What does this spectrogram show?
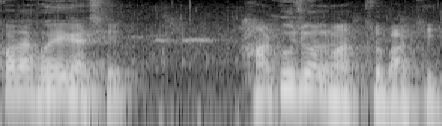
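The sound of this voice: A man's fairly high pitch with a slightly mellow tone and lively intonation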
